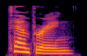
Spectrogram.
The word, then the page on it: tempering: British English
